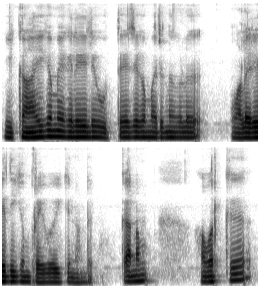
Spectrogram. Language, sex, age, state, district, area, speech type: Malayalam, male, 30-45, Kerala, Pathanamthitta, rural, spontaneous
